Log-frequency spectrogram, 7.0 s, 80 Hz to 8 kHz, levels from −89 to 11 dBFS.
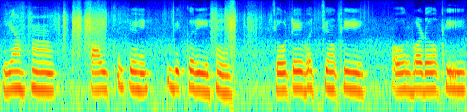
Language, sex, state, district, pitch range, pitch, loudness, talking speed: Hindi, female, Haryana, Jhajjar, 200-215 Hz, 205 Hz, -13 LUFS, 100 wpm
